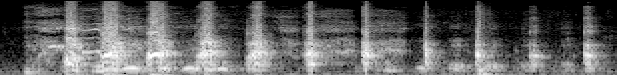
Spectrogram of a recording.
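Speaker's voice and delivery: long high, wheezing laugh; real laughter. Real, not acted. Host teased about taking it personally, high wheezy laughter. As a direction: laugh hard and high, out of breath.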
